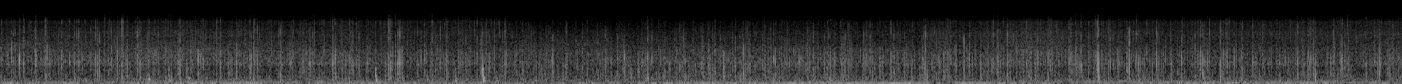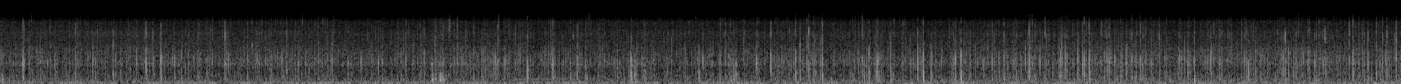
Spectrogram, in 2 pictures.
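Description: Steady rain falling, a dense patter of drops on wet paving.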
